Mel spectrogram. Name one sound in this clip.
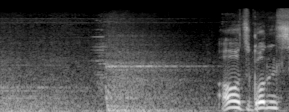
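A soft magical chime rings out.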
